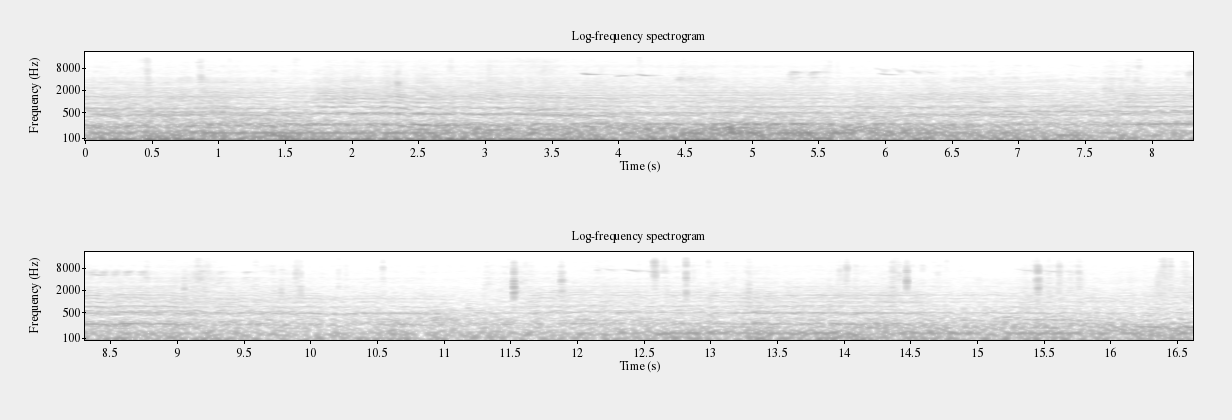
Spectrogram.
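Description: Flying insects buzzing close by, a faint low hum that is strongest in the first half and fades after about nine seconds. A few faint high chirps and light clicks are heard toward the end.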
